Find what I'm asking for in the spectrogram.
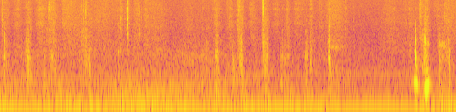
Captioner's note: scraping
